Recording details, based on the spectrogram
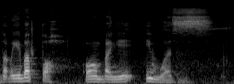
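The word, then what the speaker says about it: إوز: Orang panggil iwaz. Ya, iwaz, bukan iwaz. Iwaz. Syaddah pada zaid.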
